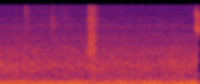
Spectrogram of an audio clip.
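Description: Steady low background hum with a single sharp click about a second in.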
